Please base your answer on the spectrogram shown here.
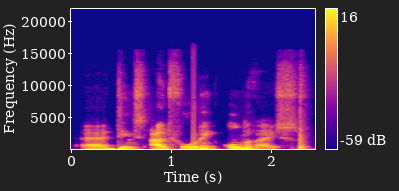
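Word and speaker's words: Dienst Uitvoering Onderwijs: It's Dutch government, and I pronounce it in Dutch. It's Dienstuitvoering Onderwijs.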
